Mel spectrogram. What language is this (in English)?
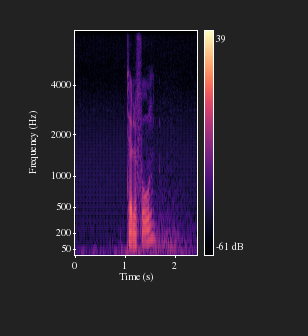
Norwegian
